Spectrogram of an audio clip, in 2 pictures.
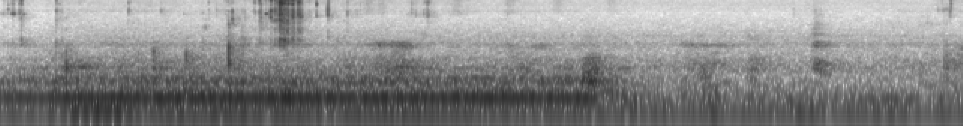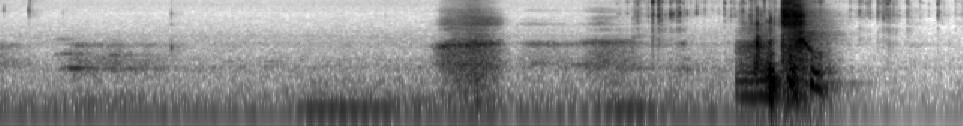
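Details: A boy draws a quick breath, then gives one sharp, explosive sneeze after a quiet stretch, among repeated sneezes.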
